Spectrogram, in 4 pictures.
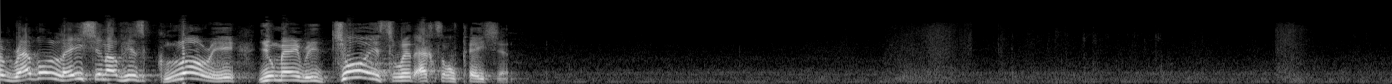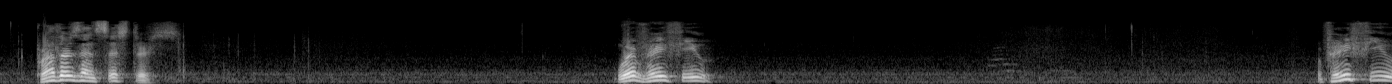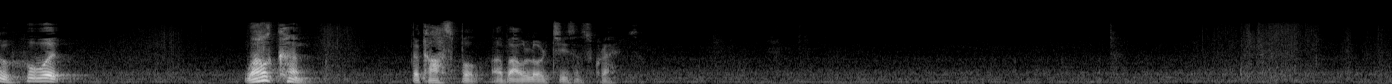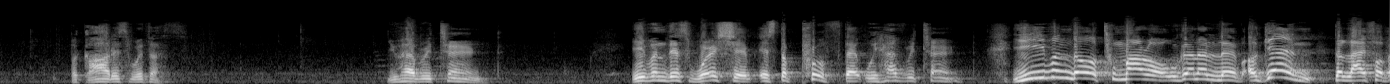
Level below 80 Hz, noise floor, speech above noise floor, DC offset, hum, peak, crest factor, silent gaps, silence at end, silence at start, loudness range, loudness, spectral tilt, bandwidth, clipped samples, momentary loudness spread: -54 dBFS; -49 dBFS; 37 dB; under 0.1%; none; 0 dBFS; 16 dB; none; 0 s; 0 s; 15 LU; -13 LUFS; -6 dB/octave; 8.2 kHz; under 0.1%; 18 LU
